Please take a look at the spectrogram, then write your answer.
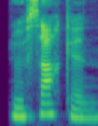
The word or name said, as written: Nusakan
